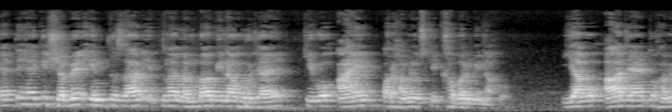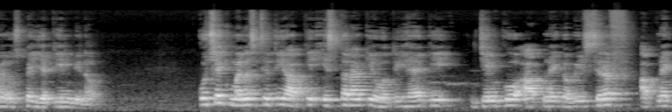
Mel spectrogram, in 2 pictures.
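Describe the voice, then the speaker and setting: A man speaks in a normal speaking voice, fairly high in pitch with ordinary pitch variation. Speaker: talk show host. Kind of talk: poetic show introduction.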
